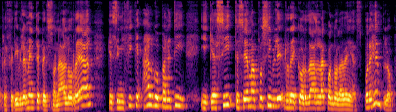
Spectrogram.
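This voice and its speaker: Lively-voiced woman teaching a language lesson. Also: lowish voice. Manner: clear, step-by-step instructive delivery. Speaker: English teacher and linguist.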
